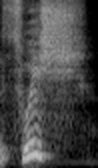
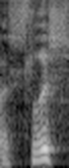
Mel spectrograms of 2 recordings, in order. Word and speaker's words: Slysz: This one happens to be the uh Spyderco uh Maren Swiss uh Bowie. Uh so this was actually called the Now if you're a fan of Nick Shabbaz, it's the Sllis Boy or the If you're uh Polish, it's Swiss.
